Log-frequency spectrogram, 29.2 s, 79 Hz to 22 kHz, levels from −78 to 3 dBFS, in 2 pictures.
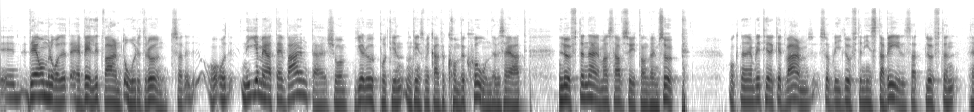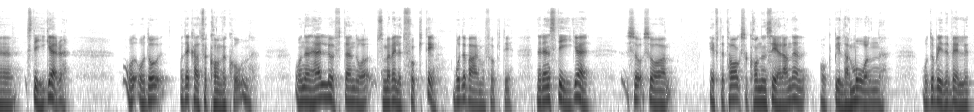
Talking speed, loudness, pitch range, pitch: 195 wpm, -23 LUFS, 120-145 Hz, 130 Hz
